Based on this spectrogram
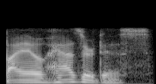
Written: biohazardous

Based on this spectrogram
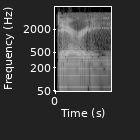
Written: dairy

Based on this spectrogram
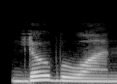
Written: dobuan

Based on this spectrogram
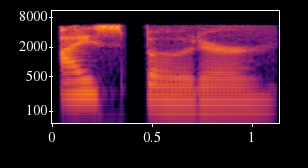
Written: iceboater

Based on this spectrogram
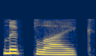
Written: liplike

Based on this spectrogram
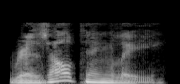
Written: resultingly

